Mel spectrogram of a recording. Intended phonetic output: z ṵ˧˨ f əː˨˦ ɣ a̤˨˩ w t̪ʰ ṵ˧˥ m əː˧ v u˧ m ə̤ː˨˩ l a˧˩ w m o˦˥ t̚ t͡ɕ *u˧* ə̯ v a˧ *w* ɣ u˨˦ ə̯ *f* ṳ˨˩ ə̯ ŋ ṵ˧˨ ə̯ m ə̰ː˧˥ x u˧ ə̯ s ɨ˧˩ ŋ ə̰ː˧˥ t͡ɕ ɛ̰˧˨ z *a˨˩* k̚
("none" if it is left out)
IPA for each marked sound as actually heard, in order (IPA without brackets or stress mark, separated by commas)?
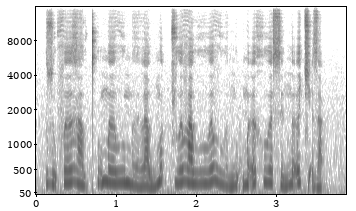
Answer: u˨˦, w, v, a˨˩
